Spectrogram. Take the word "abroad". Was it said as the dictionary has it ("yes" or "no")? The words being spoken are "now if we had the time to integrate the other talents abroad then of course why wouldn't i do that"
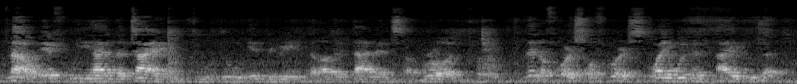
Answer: yes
